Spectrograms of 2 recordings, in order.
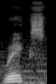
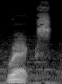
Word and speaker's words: Rex: The king of the Goths was known as a Rex, pronounced Rix or Rex, and translated as judge,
